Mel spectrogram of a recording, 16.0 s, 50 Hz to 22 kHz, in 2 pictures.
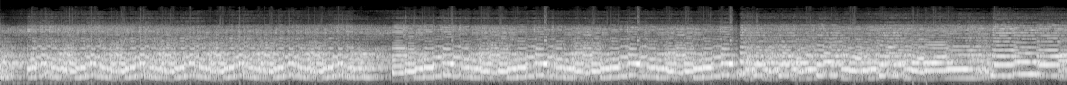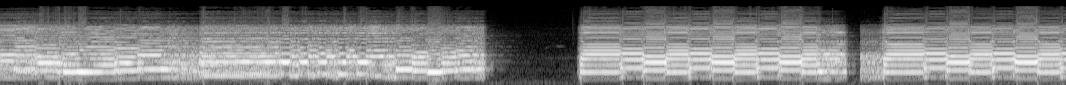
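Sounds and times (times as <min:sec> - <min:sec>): electronic bus horn tune: 0:00.0 - 0:16.0.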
